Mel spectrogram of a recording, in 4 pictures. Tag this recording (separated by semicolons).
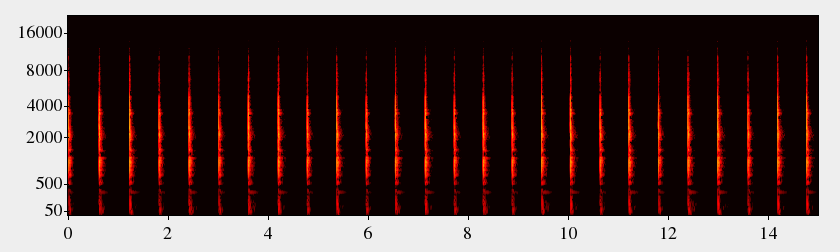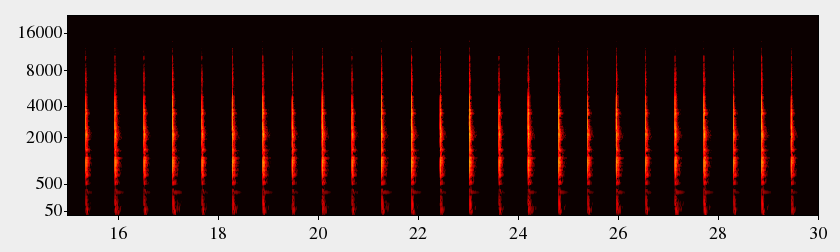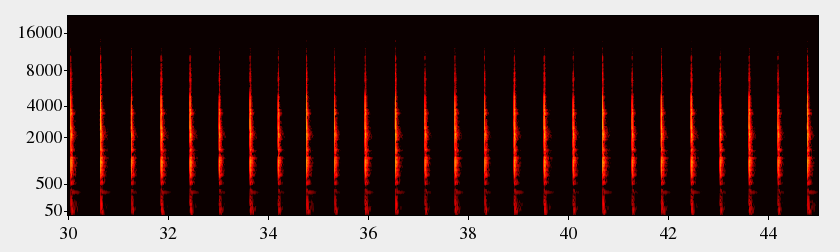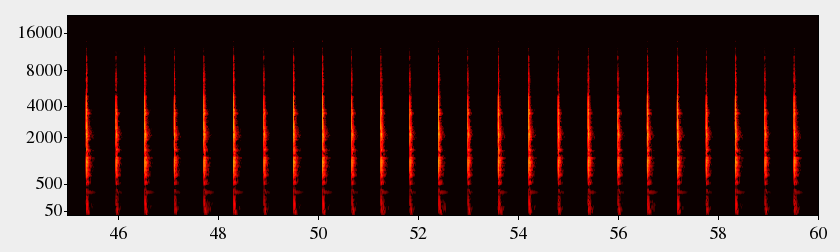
wood-tap; drumsticks; tap; clock; field-recording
